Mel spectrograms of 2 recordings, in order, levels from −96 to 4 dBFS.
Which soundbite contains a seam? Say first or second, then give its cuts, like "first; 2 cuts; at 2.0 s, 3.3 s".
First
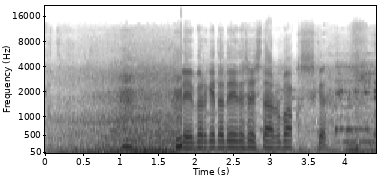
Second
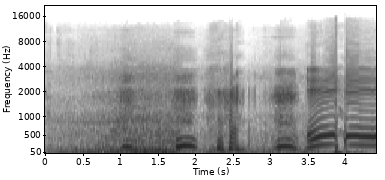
first; 1 cut; at 1.8 s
